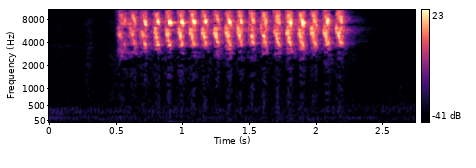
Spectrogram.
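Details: Sirindet song used as a master recording to tutor songbirds and as a lure for bird catching: one dry, very high buzzy trill of rapid even pulses lasting nearly two seconds, with a faint low rumble beneath.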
